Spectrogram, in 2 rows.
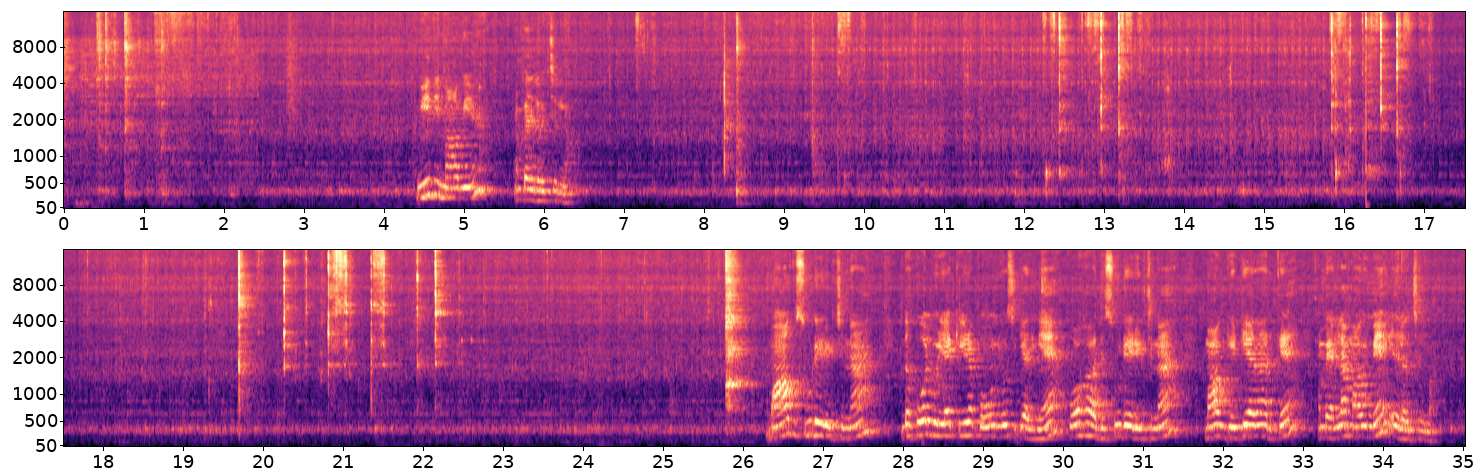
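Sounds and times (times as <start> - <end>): low hum of boiling pot: 0.0 - 35.0
utensil scraping metal plate: 12.2 - 13.9, 15.8 - 17.1, 19.7 - 22.8.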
